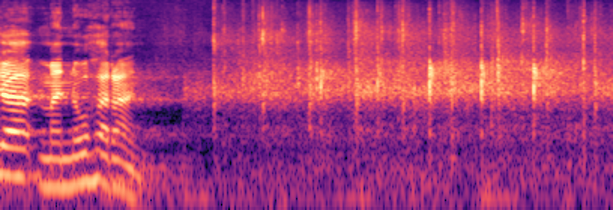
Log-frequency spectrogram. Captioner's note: applause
